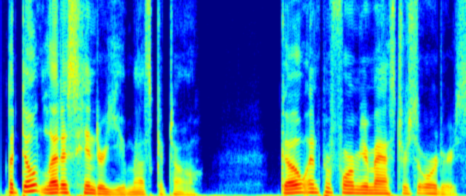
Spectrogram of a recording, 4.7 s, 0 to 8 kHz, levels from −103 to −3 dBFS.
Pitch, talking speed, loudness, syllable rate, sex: 120 Hz, 165 wpm, -20 LUFS, 5.2 syllables/s, male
